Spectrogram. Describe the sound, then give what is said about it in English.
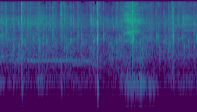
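An audience claps to welcome a pastor and his wife, in a loose, scattered burst, with sharp individual claps standing out over a steady wash of applause and faint crowd murmur. “You can do better than that. Clap, amen.”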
